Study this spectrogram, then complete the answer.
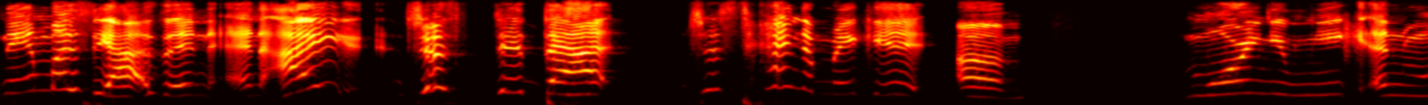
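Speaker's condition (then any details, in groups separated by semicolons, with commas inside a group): Spastic quadriplegic cerebral palsy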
